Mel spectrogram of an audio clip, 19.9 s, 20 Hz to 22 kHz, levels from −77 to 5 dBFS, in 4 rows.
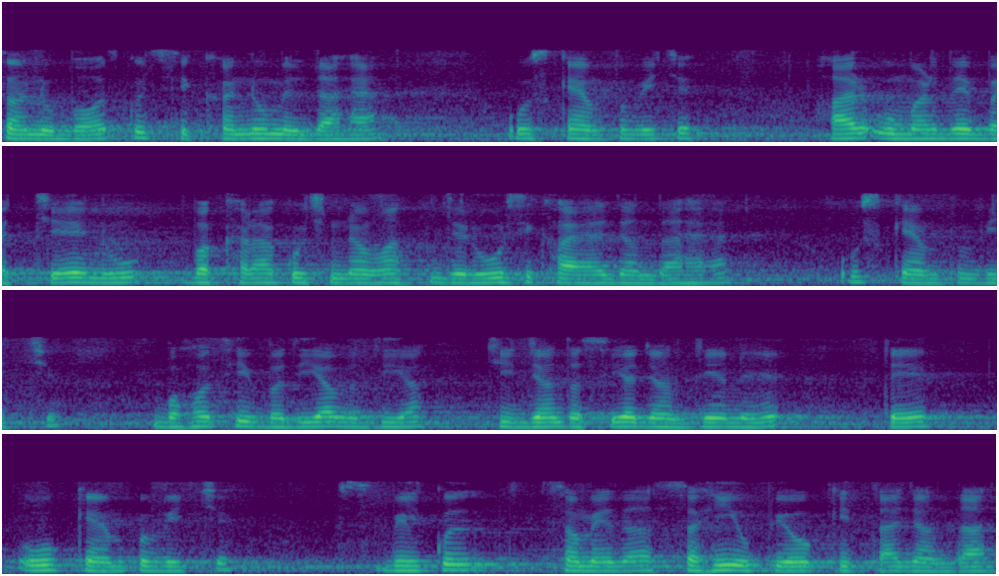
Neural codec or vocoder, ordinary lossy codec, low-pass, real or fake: none; none; 5.4 kHz; real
